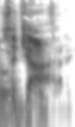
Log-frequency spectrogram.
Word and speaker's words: Sajad: Yeah, he said pronounce the J's. So Sajad. And it's not like Spanish. We wouldn't roll the J's. So it's just like a, like almost as if there's one J, I'm guessing, right?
